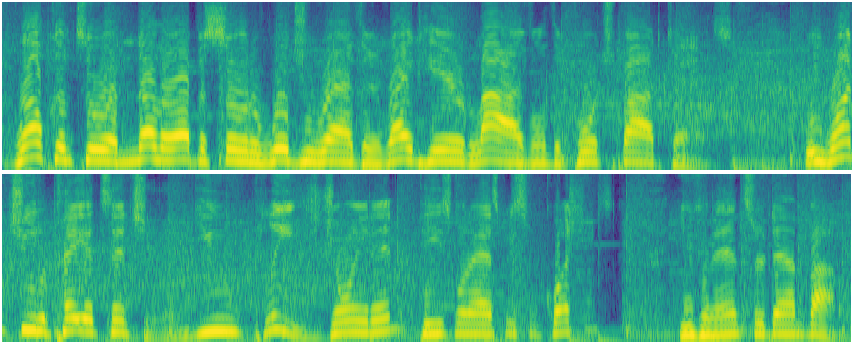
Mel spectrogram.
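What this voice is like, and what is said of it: Fake announcer voice imitating another person. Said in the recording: “the fake Obama announcer voice.”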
